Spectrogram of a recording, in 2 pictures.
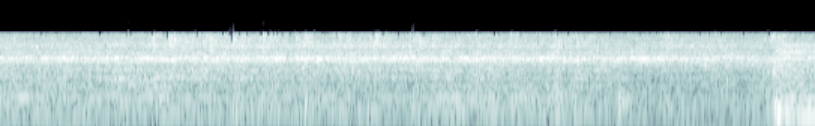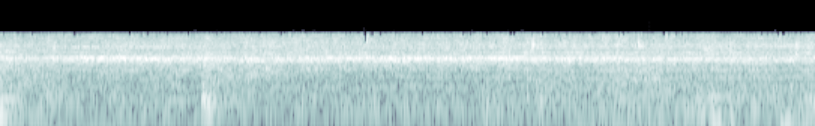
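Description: Water running steadily into a bath, an even rushing that carries on without a break.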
